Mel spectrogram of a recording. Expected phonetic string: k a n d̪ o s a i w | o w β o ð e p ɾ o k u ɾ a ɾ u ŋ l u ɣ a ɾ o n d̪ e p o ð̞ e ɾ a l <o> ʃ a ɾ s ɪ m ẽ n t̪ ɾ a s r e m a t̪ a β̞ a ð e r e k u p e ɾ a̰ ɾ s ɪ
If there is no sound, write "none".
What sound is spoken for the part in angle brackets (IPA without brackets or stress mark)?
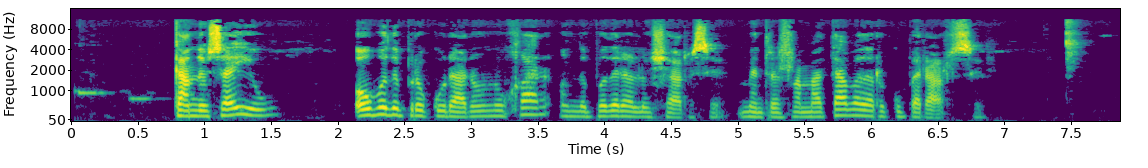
o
